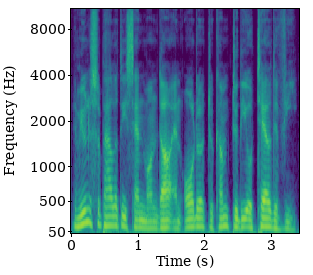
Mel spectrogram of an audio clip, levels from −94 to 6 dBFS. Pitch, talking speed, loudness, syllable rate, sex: 115 Hz, 230 wpm, -16 LUFS, 6.6 syllables/s, male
